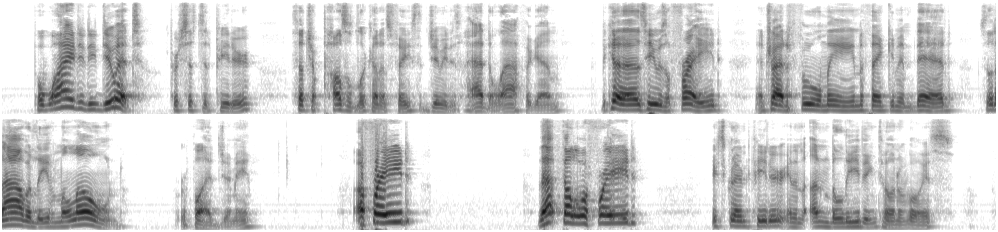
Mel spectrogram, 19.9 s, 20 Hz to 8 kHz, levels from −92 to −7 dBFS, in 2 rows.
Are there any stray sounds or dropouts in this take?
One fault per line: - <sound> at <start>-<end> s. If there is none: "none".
none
